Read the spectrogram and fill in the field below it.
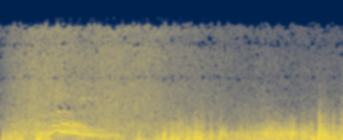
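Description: Large ocean waves surge and crash along the Boston shore after a storm, a broad, roaring wash close by with wind buffeting the microphone; a voice briefly exclaims near the start.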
